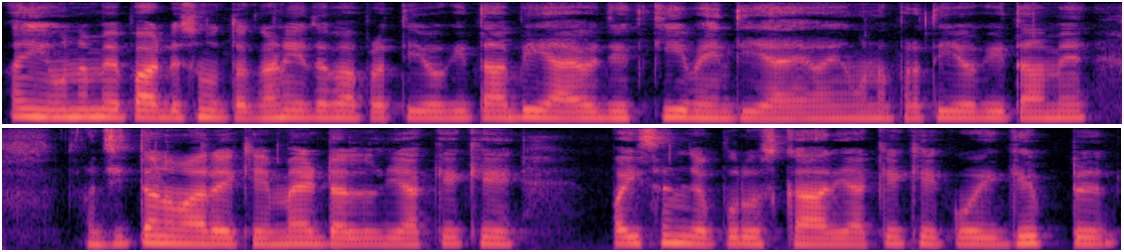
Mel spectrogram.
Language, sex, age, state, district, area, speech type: Sindhi, male, 30-45, Gujarat, Kutch, urban, spontaneous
